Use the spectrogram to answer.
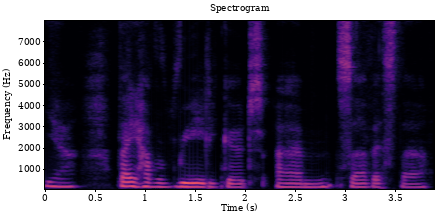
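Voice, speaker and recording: A woman playing a calm zombie doctor in a soft-spoken ASMR roleplay, gentle, reassuring and a little hesitant, sometimes slipping towards a whisper. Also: on the low side, slow pace. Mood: reassuring, encouraging.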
